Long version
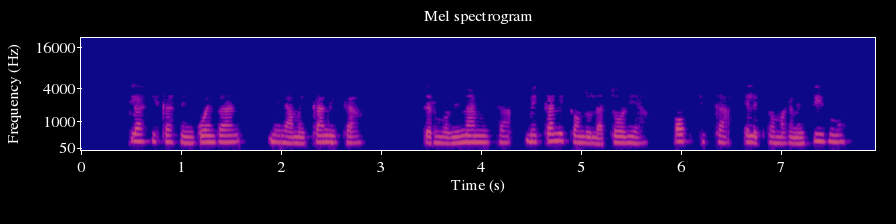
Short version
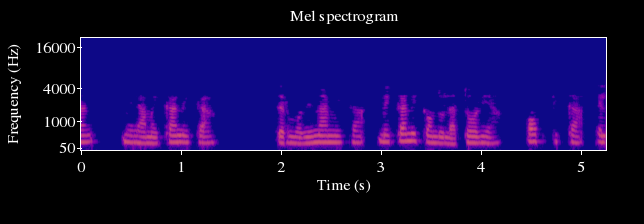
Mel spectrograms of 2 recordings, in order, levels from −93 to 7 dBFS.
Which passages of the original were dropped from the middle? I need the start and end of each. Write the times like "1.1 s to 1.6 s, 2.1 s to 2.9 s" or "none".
none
